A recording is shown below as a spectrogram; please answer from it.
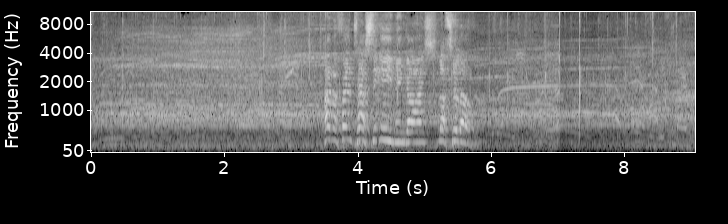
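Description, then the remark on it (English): A concert crowd cheers and applauds a band as it is introduced on stage, a steady, dense roar for the full nine seconds, while a voice briefly speaks over it in the middle. “Come on, you can do better than that.”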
